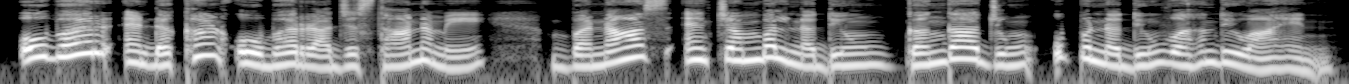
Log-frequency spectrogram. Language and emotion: Sindhi, neutral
